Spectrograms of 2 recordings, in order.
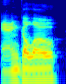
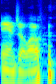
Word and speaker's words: Angelo: Because uh I I I I kept mispronouncing his name. I kept saying Angalo emeralds when but it's clearly Angelo and uh people will not let me forget it.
